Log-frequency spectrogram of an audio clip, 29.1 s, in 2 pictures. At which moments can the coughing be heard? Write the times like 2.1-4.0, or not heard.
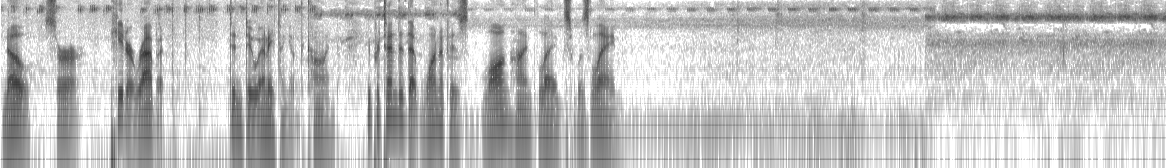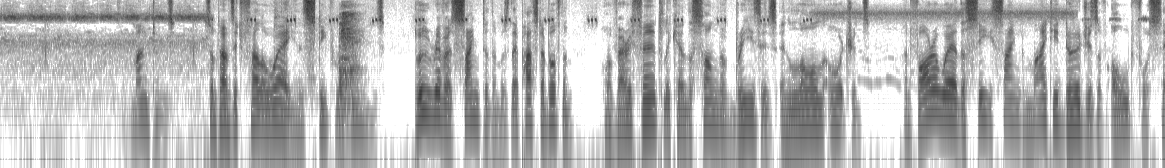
17.9-19.1.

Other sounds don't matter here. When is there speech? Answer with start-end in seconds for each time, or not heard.
0.0-7.8, 16.2-29.1.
